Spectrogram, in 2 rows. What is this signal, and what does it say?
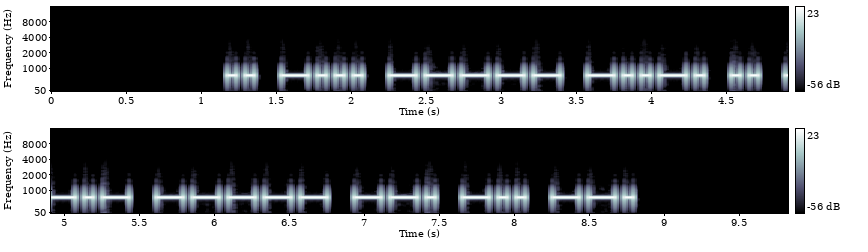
Morse code, heard as a keyed tone, about 20 wpm, 700 Hz. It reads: IB0/IK0GDG
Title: Difficult Call Signs 20wpm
